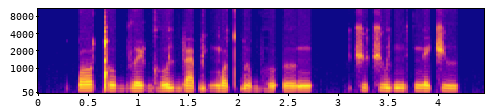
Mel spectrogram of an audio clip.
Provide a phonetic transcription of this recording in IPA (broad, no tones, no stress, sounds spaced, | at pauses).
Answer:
k͡p ɔ ǃ o b ð ɤ ɭ ɡʱ o lʲ b a ɓ i ŋ͡m ɔ t ɓ ɤ bʱ o ʔ ɤ ŋ | t͡ʃ u t͡ʃ u lʲ ŋ͡m i t n ɛ t͡ʃ ɯ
